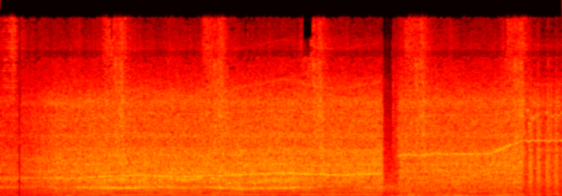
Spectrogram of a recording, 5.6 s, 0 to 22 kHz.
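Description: Tiny Mini tyres squealing as they lay rubber in Forza Horizon 4, a loud, steady high whine over a continuous engine drone, with one brief dip before the squeal resumes.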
